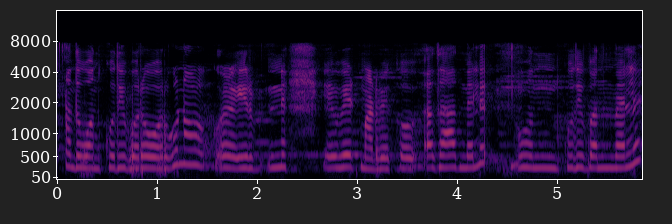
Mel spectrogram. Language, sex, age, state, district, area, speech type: Kannada, female, 30-45, Karnataka, Gadag, rural, spontaneous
